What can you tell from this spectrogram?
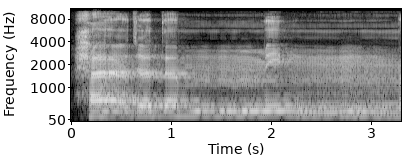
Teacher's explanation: സുദൂരിഹിം ഹാജ ഹാജതം മിമ്മ തൻവീനും ശേഷം മീമും അതിൽ പൂർണ്ണമായും തൻവീനിനെ മീമിൽ ലയിപ്പിച്ച് മണിക്കുക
